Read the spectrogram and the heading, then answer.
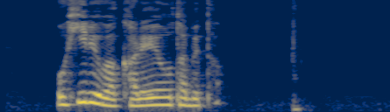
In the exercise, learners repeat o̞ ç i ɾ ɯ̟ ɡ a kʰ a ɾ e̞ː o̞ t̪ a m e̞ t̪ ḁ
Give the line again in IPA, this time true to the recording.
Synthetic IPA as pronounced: o̞ ç i ɾ ɯ̟ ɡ a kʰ a ɾ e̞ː o̞ t̪ a b e̞ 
